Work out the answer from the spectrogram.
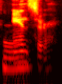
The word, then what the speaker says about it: answer: now this word here the uh W is silent okay instead of saying answer it is an answer okay answer okay one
